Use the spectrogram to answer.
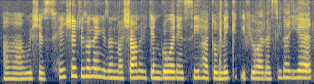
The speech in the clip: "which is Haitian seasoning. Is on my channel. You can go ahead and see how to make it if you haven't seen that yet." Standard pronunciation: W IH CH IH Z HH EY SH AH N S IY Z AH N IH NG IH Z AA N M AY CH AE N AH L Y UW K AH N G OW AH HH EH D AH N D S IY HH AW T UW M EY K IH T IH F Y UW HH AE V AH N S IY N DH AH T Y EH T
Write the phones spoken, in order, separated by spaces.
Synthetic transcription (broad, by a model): W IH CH IH Z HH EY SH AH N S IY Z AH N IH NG IH Z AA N M AY SH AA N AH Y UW K AH N G OW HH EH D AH N S IY HH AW T UW M EY K IH T IH F Y UW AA AH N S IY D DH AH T Y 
